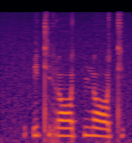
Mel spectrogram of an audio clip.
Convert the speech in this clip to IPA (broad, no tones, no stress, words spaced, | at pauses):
ʔitʲrɔːtʲnɔtʲ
